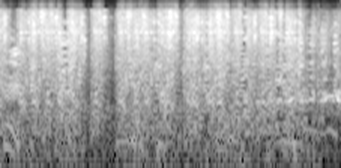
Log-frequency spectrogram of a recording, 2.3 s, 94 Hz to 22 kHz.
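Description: Dense automatic gunfire from a weapon in Borderlands 2 rattles loudly and continuously, a constant wash of shots with no clear gaps.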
